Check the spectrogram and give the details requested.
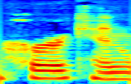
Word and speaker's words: Hurricane: So you are confirming that you're saying the word hurricane. Hurricane, yes. Like the weather. pattern.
